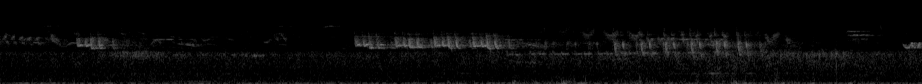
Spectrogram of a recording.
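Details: Pre-dawn common nightingale song, 3 a.m., 27 May 2018, Voskresensk district, Moscow region, Russia: bursts of rapid trills and sharp repeated notes separated by short pauses, with other birds calling softly behind.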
